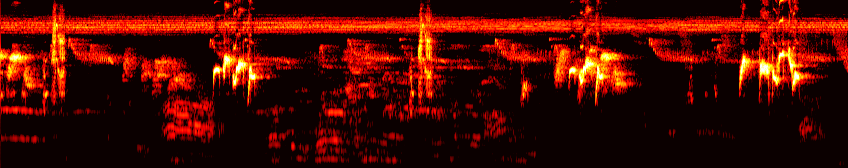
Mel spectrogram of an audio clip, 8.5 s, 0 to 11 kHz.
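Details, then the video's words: Burmese-style song of a red-whiskered bulbul, used for teaching young birds: short bright warbled phrases repeated about every one and a half seconds, with soft chatter between them and a constant thin high tone behind. "นกกรงหัวจุกเพลงถิ่นพม่า 3-4-5-6"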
